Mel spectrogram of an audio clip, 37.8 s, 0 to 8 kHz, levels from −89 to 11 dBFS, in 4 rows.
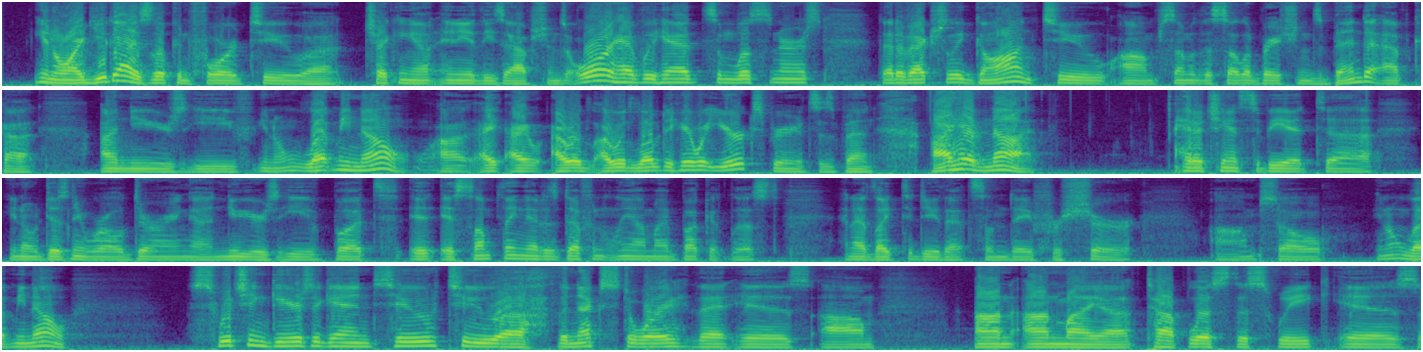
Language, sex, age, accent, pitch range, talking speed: English, male, 40-59, American, 100-120 Hz, 195 wpm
